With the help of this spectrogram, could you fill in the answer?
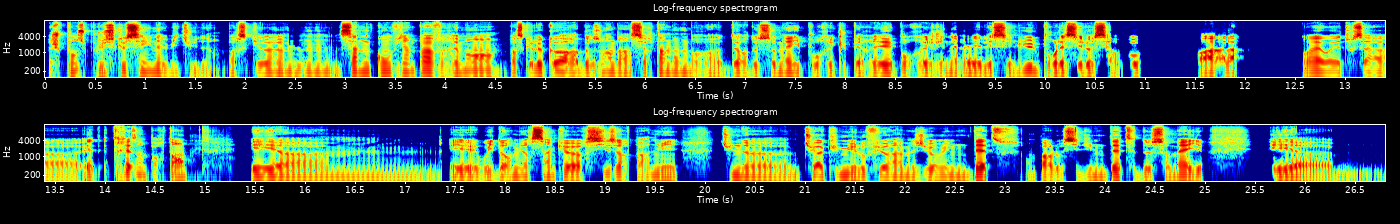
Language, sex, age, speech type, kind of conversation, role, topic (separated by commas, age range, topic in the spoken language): French, male, 35-39, conversation, podcast, guest, Quelle importance accordes-tu au sommeil pour ton équilibre mental ?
